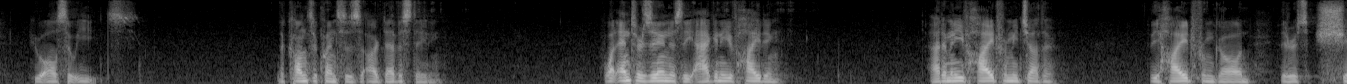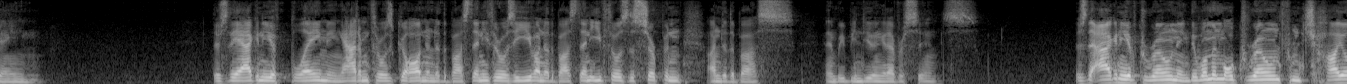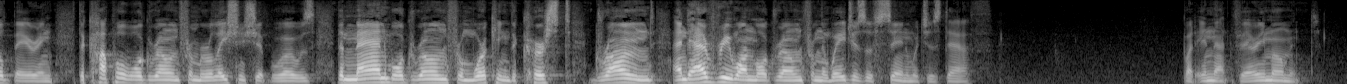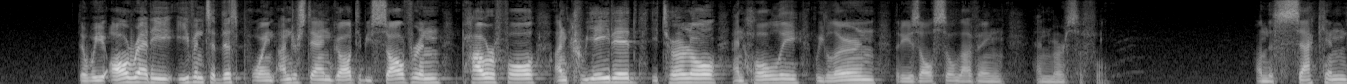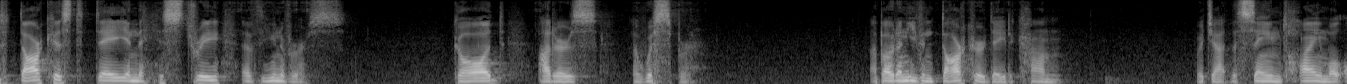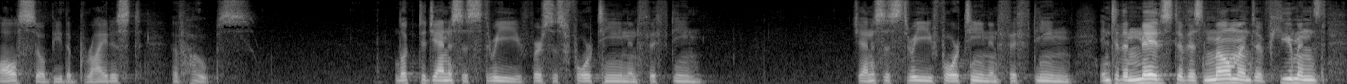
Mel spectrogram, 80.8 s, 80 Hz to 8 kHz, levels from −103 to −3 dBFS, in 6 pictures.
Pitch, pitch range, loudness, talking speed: 100 Hz, 90-120 Hz, -31 LUFS, 140 wpm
